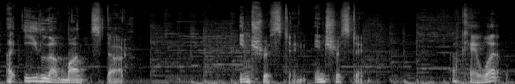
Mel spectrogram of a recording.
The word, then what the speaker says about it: Gila: The G is pronounced like an H. A Gila monster.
